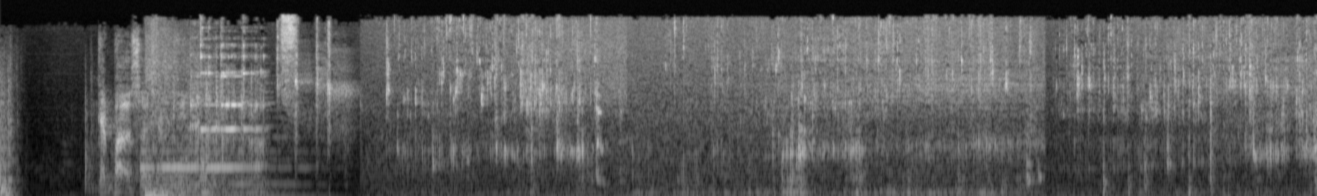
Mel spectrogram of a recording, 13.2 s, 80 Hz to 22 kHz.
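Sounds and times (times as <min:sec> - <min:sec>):
speech: 0:01.0 - 0:02.6
glass clinks: 0:01.9 - 0:02.8
beer pouring into a glass: 0:03.9 - 0:06.0, 0:06.8 - 0:13.1.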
